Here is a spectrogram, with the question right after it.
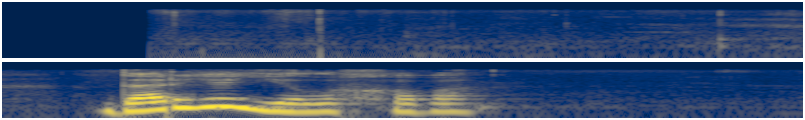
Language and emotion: Russian, neutral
